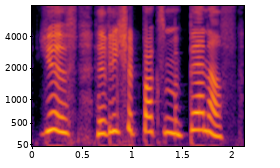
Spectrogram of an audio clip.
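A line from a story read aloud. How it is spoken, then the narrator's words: Giggling. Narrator (Dutch): zei Julia giechelend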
